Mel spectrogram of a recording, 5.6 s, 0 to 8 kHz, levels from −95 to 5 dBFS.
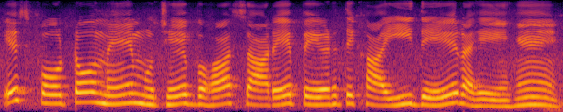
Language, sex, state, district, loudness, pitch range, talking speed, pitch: Hindi, female, Madhya Pradesh, Katni, -12 LUFS, 200-235 Hz, 115 wpm, 220 Hz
